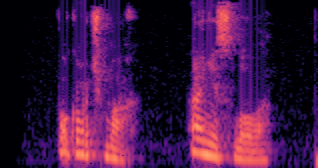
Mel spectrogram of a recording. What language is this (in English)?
Ukrainian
